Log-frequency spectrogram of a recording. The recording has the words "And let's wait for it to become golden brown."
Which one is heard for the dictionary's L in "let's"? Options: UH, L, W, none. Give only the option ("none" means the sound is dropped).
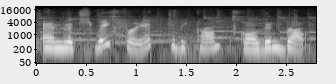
L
